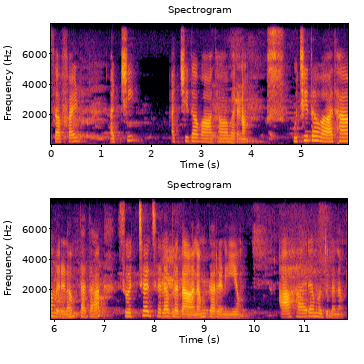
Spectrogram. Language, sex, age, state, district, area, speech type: Sanskrit, female, 18-30, Kerala, Thrissur, urban, spontaneous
